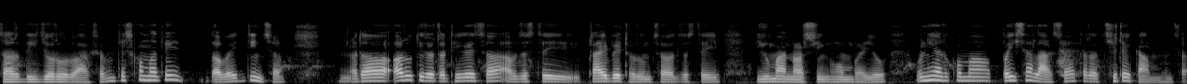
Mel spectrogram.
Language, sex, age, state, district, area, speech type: Nepali, male, 18-30, West Bengal, Darjeeling, rural, spontaneous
